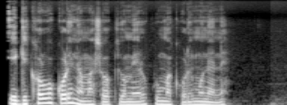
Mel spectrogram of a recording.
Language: Kikuyu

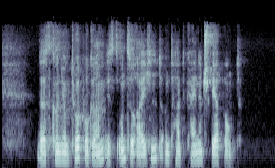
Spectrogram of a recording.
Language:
German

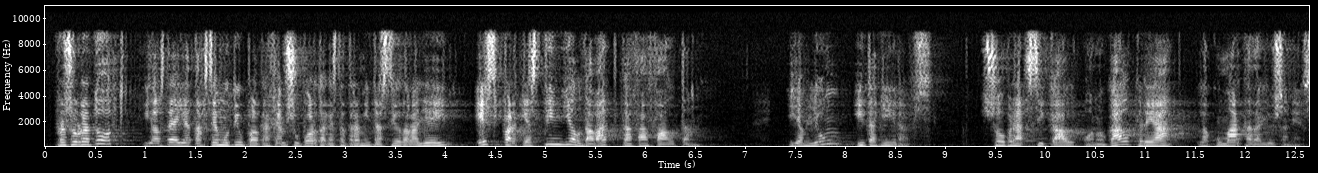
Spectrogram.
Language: Catalan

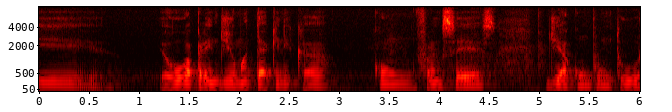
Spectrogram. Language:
Portuguese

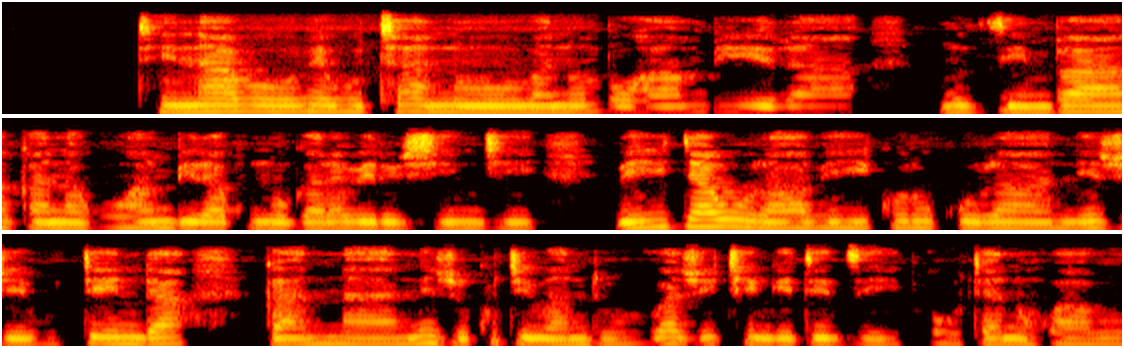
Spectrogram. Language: Ndau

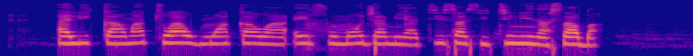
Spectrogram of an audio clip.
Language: Swahili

